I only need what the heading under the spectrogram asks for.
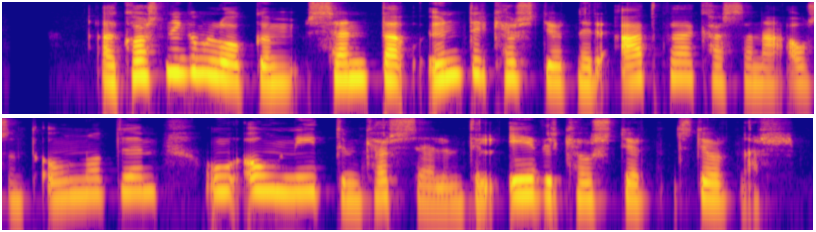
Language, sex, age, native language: Icelandic, female, 18-19, Icelandic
